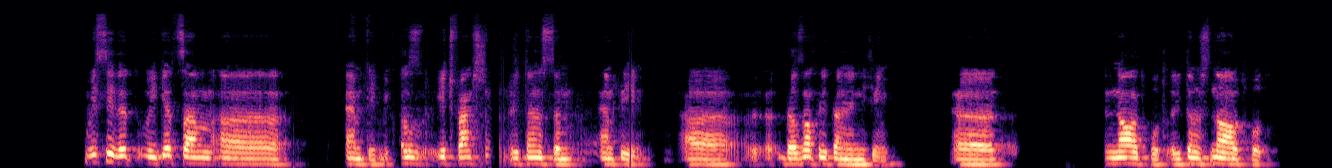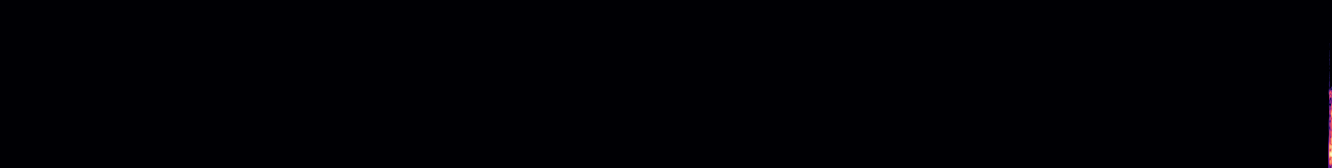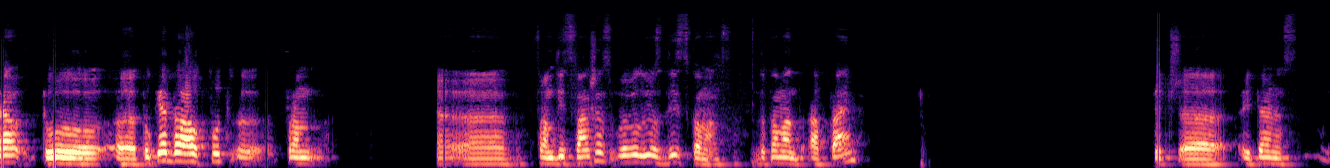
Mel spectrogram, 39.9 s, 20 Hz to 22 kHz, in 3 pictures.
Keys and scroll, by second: 35.6-39.0 typing.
